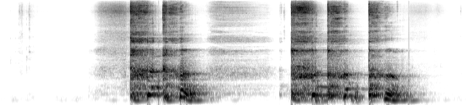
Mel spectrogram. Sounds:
Cough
